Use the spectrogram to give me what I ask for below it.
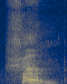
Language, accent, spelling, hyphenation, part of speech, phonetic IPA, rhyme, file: Dutch, Netherlands, gaan, gaan, verb, [xaːn], -aːn, Nl-gaan.ogg
- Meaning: 1. to go, to move from one place to another 2. to leave or depart, to move away 3. to lead (in a direction) 4. to proceed (well or poorly)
